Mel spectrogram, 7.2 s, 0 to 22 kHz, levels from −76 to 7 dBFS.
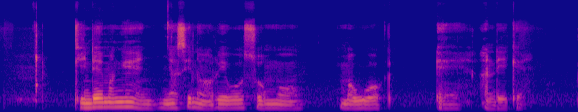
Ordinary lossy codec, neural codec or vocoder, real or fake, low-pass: none; vocoder, 44.1 kHz, 128 mel bands, Pupu-Vocoder; fake; none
